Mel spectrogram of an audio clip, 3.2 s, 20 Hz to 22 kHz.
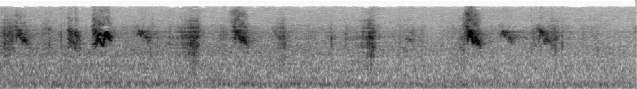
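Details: Several sparrows chirping at Tenmangu shrine, 22 May 2019: a busy overlapping scatter of short, high tweets from more than one bird, with one louder chirp near the end, above a low constant rumble.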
